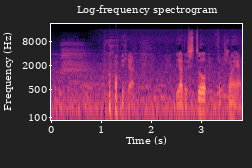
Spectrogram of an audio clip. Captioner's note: laugh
